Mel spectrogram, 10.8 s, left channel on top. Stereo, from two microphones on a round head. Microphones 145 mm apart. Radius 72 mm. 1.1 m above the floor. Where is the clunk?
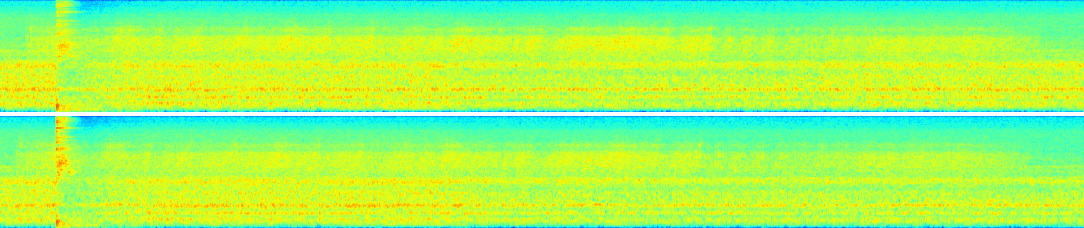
50° right (ahead or behind), 1.5 m.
